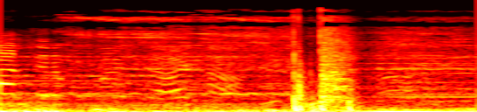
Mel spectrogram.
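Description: Dhumal band music with heavy bass drum pulses, the melody paused, and one sharp, loud crash about one and a half seconds in.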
